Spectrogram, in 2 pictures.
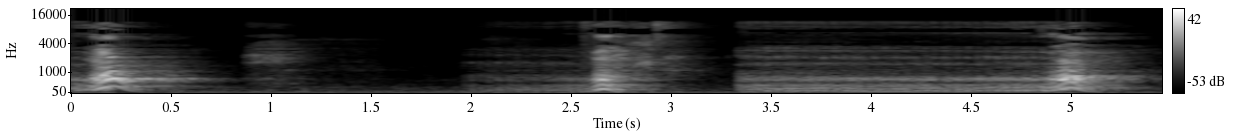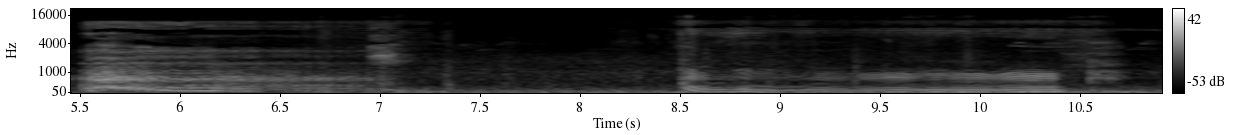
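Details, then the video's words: Excited female Cairn Terrier indoors before a walk: scattered short grumbles and yips, then a drawn-out, wavering whining moan near the end, with music in the background. "Cairn Terrier Ruby can’t contain her excitement"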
